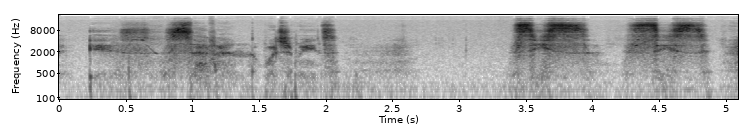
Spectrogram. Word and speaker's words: six: It means sis sis. You pronounce the x like an s because you you you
